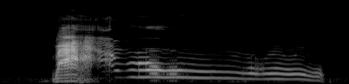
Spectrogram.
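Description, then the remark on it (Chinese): A Tyrannosaurus groans in pain after being bitten by a Gorgosaurus: a harsh, rasping cry bursts out, then trails into a long, wavering moan that slowly sinks in pitch before cutting off. No one speaks. “霸王龙发出痛苦的呻吟声。”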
